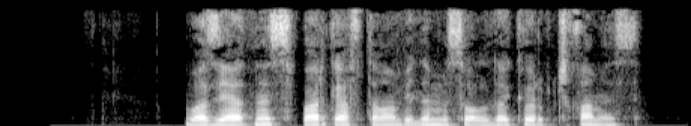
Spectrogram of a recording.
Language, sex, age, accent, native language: Uzbek, male, 18-24, Buxoro, Uzbek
